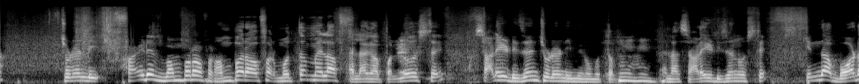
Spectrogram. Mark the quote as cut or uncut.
cut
